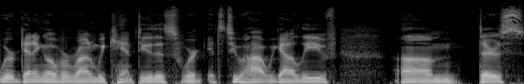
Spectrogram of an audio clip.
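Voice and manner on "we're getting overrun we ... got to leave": ordinary talk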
